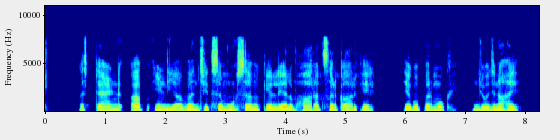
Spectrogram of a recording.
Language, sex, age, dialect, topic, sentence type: Magahi, male, 25-30, Western, banking, statement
